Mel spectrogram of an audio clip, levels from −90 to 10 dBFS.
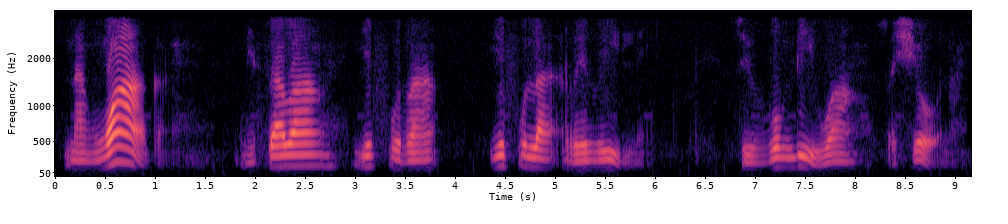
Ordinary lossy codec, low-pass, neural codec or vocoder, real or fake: none; 3.6 kHz; none; real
